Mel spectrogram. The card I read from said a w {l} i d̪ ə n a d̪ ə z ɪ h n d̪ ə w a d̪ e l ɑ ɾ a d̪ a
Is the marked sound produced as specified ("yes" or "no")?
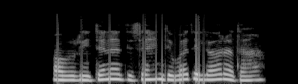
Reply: no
